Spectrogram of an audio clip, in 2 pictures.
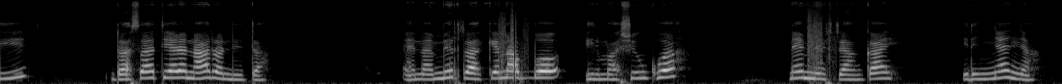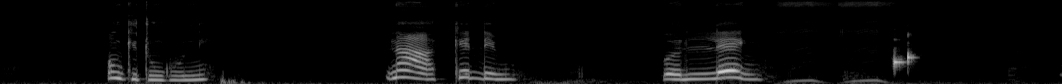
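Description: At 4.99 to 5.29 s and again at 8.07 to 8.37 s there is loose connector crackle, two irregular bursts of scratchy crackle about 0.3 s each. A worn or dirty contact is making and breaking as it shifts, chopping the signal on and off, with pops where any DC offset jumps. On a waveform these show as ragged dropouts and sharp spikes; a spectrogram shows scattered vertical broadband streaks.

From 15.58 s to the end, the audio becomes a time-stretched section. The pace abruptly slows to about 0.55 times normal while pitch stays the same, so the speech drags. This is likely software lengthening the audio by repeating short fragments. On a spectrogram, formant and harmonic patterns stretch horizontally with faint repeated blocks; the waveform shows elongated, duplicated-looking segments.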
